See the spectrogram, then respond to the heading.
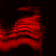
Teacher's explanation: The word lot ends with the T sound, which is voiceless.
